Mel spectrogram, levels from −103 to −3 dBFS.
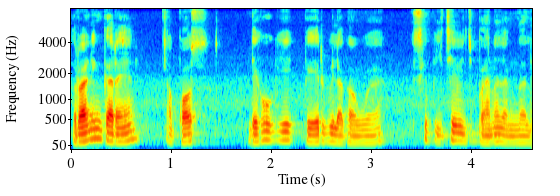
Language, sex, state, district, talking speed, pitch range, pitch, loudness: Hindi, male, Madhya Pradesh, Katni, 245 wpm, 105-120 Hz, 110 Hz, -25 LUFS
